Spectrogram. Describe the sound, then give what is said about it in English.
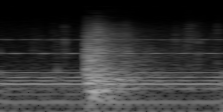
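A man following a coffin into a funeral parlor slides shut a heavy metal security gate behind him, one loud, dull thunk that quickly fades, set against a steady electrical hum with no voices. “He follows the coffin inside and slides shut a heavy metal security gate behind him.”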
